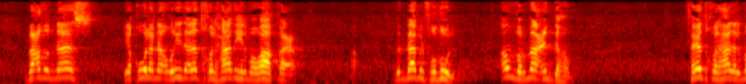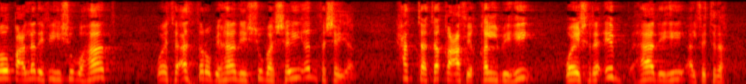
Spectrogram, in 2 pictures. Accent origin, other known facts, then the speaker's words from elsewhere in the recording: Saudi Arabia; وعندنا في المملكة العربية السعودية تجربة في هذا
